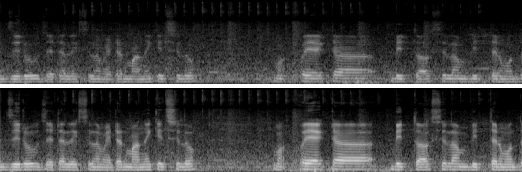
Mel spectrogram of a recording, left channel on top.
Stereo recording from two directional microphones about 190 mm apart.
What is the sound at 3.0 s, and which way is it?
Speech, 55° right (ahead or behind).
